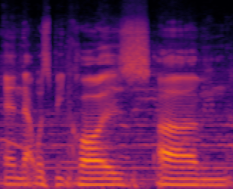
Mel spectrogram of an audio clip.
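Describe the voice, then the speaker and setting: A podcast co-host chats casually, with easygoing banter, while recorded music plays beneath his voice. He speaks slowly in a monotone at medium pitch.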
